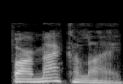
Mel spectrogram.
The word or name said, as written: pharmacolite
